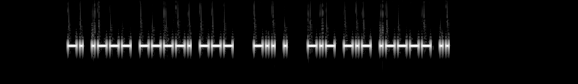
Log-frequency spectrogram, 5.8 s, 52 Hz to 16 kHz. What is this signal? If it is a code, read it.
Morse code, heard as a keyed tone, about 40 wpm, 700 Hz. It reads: NJ9O DE KK1I
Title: USA Callsign DE Callsign - 4 Characters - 40wpm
